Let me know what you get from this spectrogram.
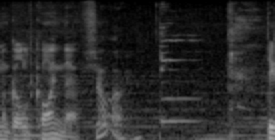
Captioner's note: ding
